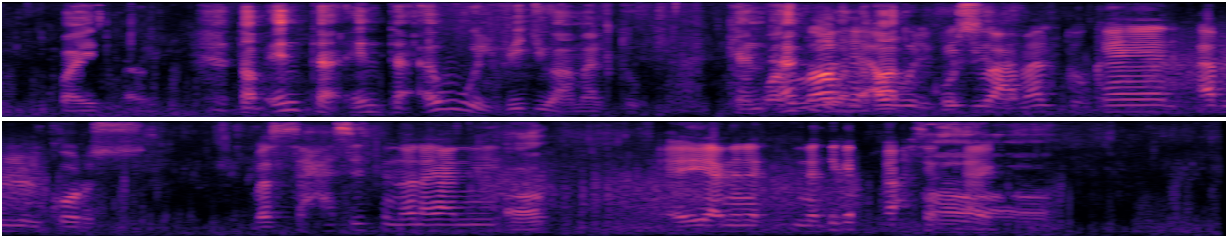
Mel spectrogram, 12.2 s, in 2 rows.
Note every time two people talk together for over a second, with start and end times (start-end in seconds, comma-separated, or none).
3.8-5.1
